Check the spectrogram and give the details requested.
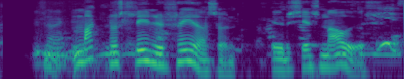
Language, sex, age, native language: Icelandic, male, 14, Icelandic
